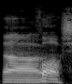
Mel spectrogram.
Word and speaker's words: Foch: It So just- we will go with the more relaxed Fosh, anglicised version of Fosh.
